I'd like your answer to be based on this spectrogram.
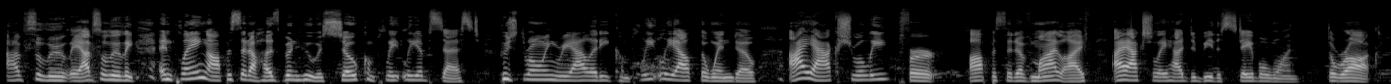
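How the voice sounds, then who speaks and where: A woman's voice: on the low side, normal speed, few pauses, a bit bright. A woman being interviewed as an actress on a premiere red carpet, talking in a gushing, emphatic way.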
